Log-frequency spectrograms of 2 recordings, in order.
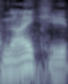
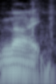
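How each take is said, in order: First: It is said the American way. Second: It is said the British way. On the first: "in the U S, where it started, it is" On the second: "Like in the U K, it is called"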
